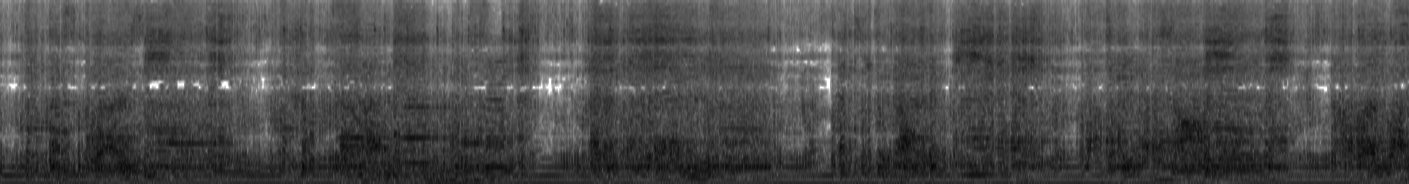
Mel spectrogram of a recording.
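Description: Black metal band playing live: distorted electric guitars and drums in a dense, continuous wall of sound, with a few brief dips.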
